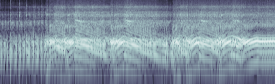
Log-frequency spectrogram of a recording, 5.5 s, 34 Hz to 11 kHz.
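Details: Johnson Red 670 two-stroke chainsaw after Tillotson carburetor rebuild and tuning: snaps cleanly up and down through repeated revs, about four a second, crisp pickup with no bog. Normal chainsaw running, well tuned.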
